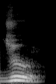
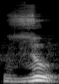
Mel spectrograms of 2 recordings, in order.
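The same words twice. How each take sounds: First: जू as "joo" with hard J; J sound. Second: जू as "zoo" with buzzed Z; Z sound. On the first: Teacher names the louse word with a plain J. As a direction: start जू on a J stop. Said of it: "ये जो जू होता है". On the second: Teacher names the zoo word with a buzzing Z. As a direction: buzz the start of जू. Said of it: "जू means चिड़ियाघर". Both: Shown as a demonstration.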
